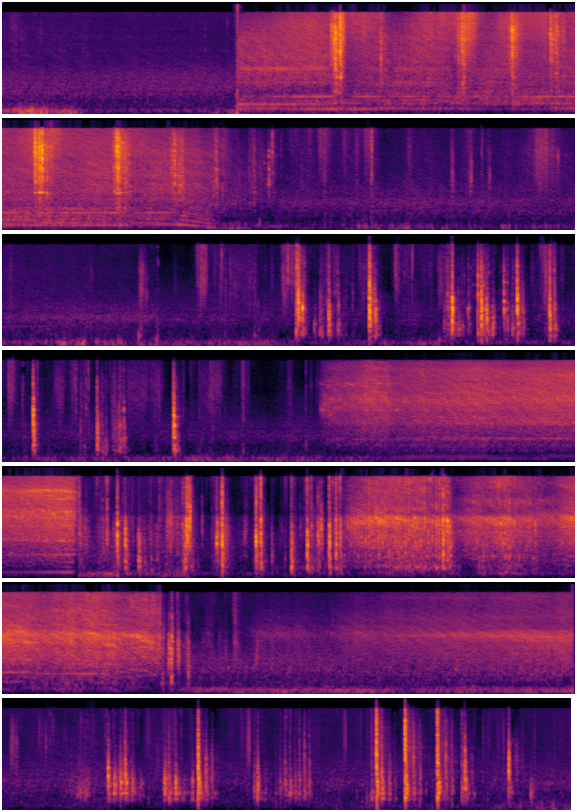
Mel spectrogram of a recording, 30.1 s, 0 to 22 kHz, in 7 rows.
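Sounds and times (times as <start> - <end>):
low hum: 1.8 - 6.3
power tool running: 1.8 - 6.3, 15.3 - 17.8, 19.8 - 22.7.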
